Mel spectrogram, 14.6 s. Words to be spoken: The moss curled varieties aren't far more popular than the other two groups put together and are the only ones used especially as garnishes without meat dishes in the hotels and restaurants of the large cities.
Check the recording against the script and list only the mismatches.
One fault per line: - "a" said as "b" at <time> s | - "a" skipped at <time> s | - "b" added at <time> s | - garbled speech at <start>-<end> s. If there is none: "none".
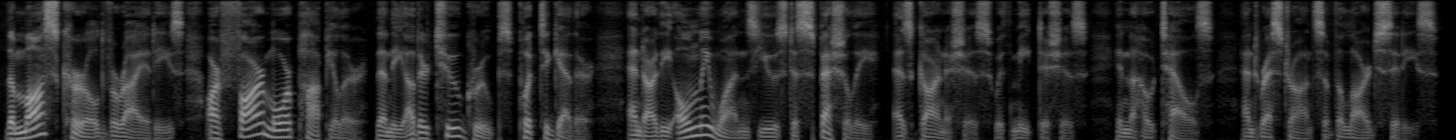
- "aren't" said as "are" at 2.1 s
- "without" said as "with" at 10.0 s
